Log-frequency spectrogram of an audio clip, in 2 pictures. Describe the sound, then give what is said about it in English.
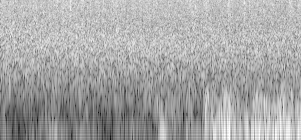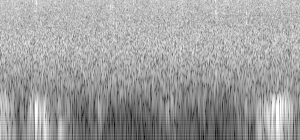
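Steady rain hisses across the whole clip while low, rolling thunder rumbles in, swelling strongly around the middle and again near the end. No one speaks. “Does the sound of the rain stay the same or does it change?”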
